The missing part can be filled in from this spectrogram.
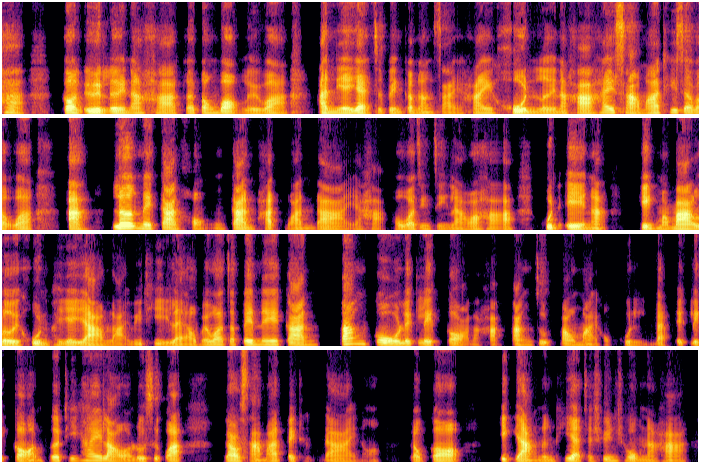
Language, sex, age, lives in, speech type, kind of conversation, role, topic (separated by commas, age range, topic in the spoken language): Thai, female, 40-44, Thailand, conversation, advice, advisor, จะเลิกผัดวันประกันพรุ่งและเริ่มลงมือทำงานได้อย่างไร?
